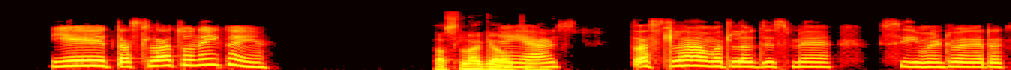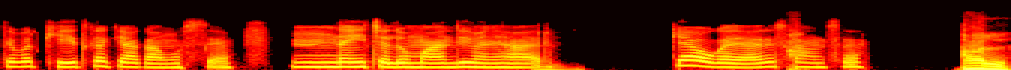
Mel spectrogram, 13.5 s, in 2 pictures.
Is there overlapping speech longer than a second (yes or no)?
no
